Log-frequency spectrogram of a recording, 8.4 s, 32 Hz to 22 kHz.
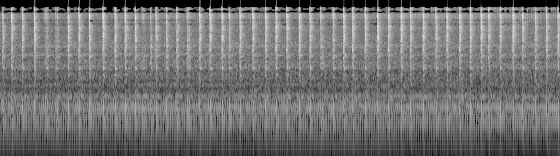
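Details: Vespa PX 125 with 177 kit, restored engine (new bearings, seals, piston, rings, lapped cylinder), 2.5% premix, first start after a year: crisp regular two-stroke popping at steady idle, no rattle, knock or stumble; owner says idle needs adjusting; normal idle.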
